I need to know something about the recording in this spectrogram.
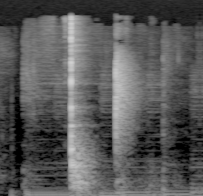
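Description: Snooker cue tip striking the cue ball, then about half a second later a second sharp click as the cue ball hits an object ball.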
